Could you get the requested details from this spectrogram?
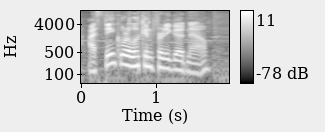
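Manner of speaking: audible thrill in the voice. Commenting on a card game turn going well: excited. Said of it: "If you can tell the excitement in my voice".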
